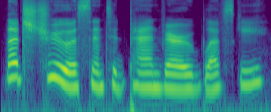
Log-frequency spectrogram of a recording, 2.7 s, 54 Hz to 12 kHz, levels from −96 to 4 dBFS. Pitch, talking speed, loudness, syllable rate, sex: 200 Hz, 110 wpm, -18 LUFS, 3.5 syllables/s, female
